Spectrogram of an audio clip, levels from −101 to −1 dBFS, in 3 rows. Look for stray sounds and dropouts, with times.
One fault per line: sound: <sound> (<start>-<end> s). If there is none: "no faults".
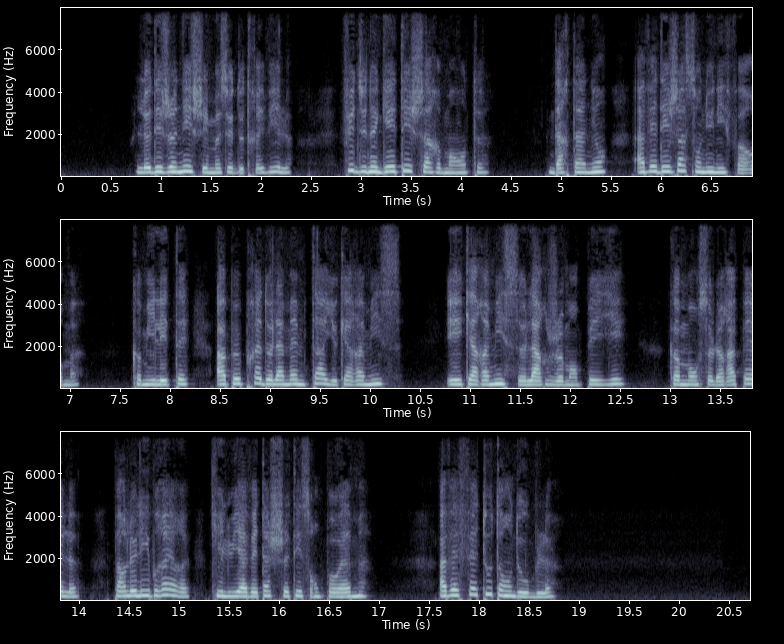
no faults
